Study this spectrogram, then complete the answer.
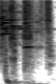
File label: Pistol Mech; Warframe; Scaldra Pistol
